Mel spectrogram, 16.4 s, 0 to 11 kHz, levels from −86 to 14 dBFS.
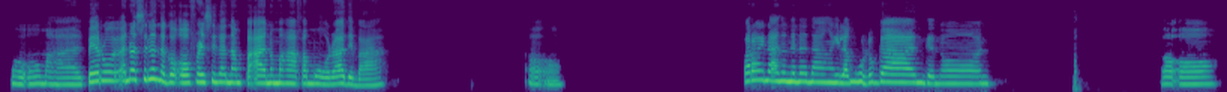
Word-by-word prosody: Oo, 215 0 -3
mahal. 200 -2 -4
Pero 295 +3 +3
ano 325 +2 +1
sila 350 +2 +3
nag-o-offer 255 -4 +2
sila 260 -1 +1
ng 250 -1 +1
paano 235 -1 +1
makakamura, 225 -2 0
di 210 - 0
ba? 185 +2 -6 1.9
Oo. 100 -1 -8 2.4
Parang 325 +3 0
ina-ano 295 -2 +2
nila 280 0 +5
ng 265 -1 +1 0.2
ilang 240 +2 +2
hulugan, 255 -1 +1
gano'n. 225 0 -5 2.2
Oo. 215 0 -4
235 Hz, 75 wpm, -21 LUFS, 215-265 Hz, 2.4 s, nila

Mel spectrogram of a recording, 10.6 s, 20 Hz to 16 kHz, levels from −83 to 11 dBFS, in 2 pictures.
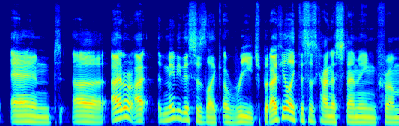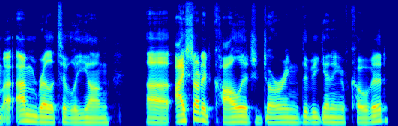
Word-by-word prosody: And, 115 -4 +1 0.2
uh, 115 -3 +2
I 170 - +7
don't 215 -2 +1
I 130 - +5 0.2
maybe 165 +7 -3
this 145 -4 -4
is, 115 -4 -6
like, 100 -3 -3
a 110 - -3
reach, 105 0 -3
but - - 0
I - - +8
feel 210 +4 +2
like 170 -4 +4
this 140 -3 -6
is 130 - -6
kinda 115 -3 +1
stemming 105 -2 -2
from 100 -2 -5
I - - 0
I'm 125 -2 +2
relatively 100 -2 -2
young. 95 -1 -5 0.5
Uh, 95 -2 +4
I 120 +1 +9
started 145 +2 +2
college 105 -1 0
during 100 0 -5
the 110 - -7
beginning 105 0 -6
of 95 0 -13
COVID, 115 +8 -3
110 Hz, 185 wpm, -23 LUFS, 100-125 Hz, 0.5 s, I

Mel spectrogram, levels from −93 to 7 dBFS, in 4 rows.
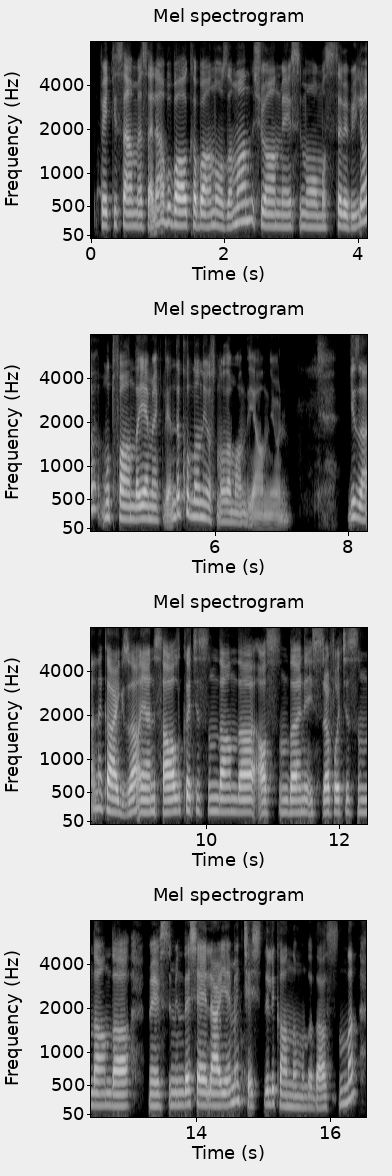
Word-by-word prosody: Peki, 205 +1 -1
sen, 200 -2 +1
mesela, 190 +5 -2
bu 245 -3 -3
bal 205 -1 +7
kabağını 200 -1 +1
o - - -3
zaman 250 +10 -2
şu 210 -5 -2
an 185 0 -1
mevsimi 185 +1 -5
olması 180 0 -4
sebebiyle 200 - 0
mutfağında, 205 -4 0
yemeklerinde 200 +6 0
kullanıyorsun 230 - -3
o 155 - -3
zaman 145 -3 -5
diye 70 0 -7
anlıyorum. 65 -3 -12 0.9
Güzel, 210 -5 -1
ne 250 -1 -5
kadar 205 -5 +7
güzel. 185 +5 +2
Yani, 190 +1 +1
sağlık 195 +3 +4
açısından 205 -2 -1
da 190 0 +5
aslında, 185 +1 0
hani, 185 0 +1
israf 185 +2 -1
açısından 190 -1 -1
da 180 0 +4 0.3
mevsiminde 190 +2 -1
şeyler 190 -2 +4
yemek 230 +7 -2
çeşitlilik 205 +4 -5
anlamında 165 -3 -5
da 155 - 0
aslında, 210 - -4
190 Hz, 145 wpm, -23 LUFS, 180-205 Hz, 0.9 s, bal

